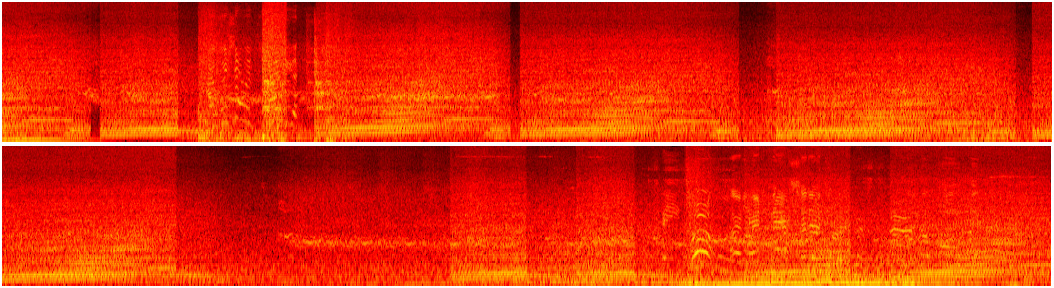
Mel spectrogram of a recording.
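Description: A car engine hums as it drives along.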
